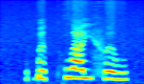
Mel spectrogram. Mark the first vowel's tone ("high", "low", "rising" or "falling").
low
